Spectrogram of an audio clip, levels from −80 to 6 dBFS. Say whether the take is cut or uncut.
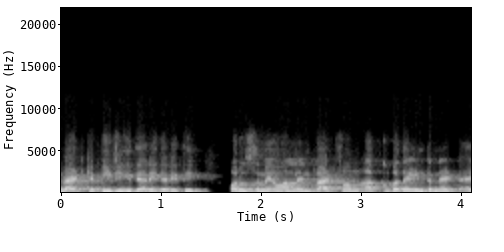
uncut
